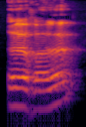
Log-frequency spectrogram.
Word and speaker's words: heureux: Heureux is, the X isn't pronounced.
